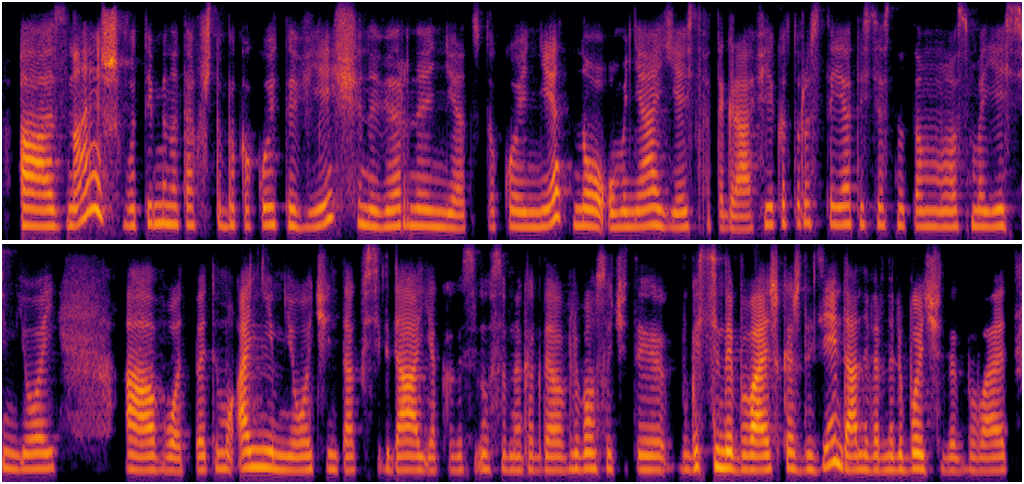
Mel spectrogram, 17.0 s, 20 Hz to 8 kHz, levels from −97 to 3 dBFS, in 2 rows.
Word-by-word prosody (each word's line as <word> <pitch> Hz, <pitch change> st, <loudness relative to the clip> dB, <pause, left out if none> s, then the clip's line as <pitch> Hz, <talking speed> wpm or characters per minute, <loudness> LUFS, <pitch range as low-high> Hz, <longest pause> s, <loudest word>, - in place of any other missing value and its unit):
А, 200 Hz, -1 st, +7 dB
знаешь, 300 Hz, -, +4 dB
вот 205 Hz, -1 st, -6 dB
именно 230 Hz, -1 st, 0 dB
так, 215 Hz, 0 st, -7 dB
чтобы 215 Hz, +1 st, -6 dB
какой-то 215 Hz, +1 st, -3 dB
вещи, 205 Hz, -, -2 dB
наверное, 205 Hz, 0 st, 0 dB
нет. 180 Hz, -3 st, -3 dB
Такой 190 Hz, 0 st, -4 dB
нет, 200 Hz, +12 st, +1 dB
но 205 Hz, -3 st, +2 dB
у 185 Hz, -, -3 dB
меня 190 Hz, +3 st, 0 dB
есть 190 Hz, -1 st, -2 dB
фотографии, 165 Hz, +3 st, -5 dB
которые 235 Hz, +1 st, -7 dB
стоят, 225 Hz, -1 st, -4 dB
естественно, 215 Hz, -1 st, -8 dB
там 195 Hz, 0 st, -3 dB
с 195 Hz, 0 st, -7 dB
моей 200 Hz, 0 st, -1 dB
семьей. 190 Hz, 0 st, -2 dB, 0.6 s
А 175 Hz, -1 st, +6 dB
вот, 170 Hz, -2 st, -4 dB
поэтому 180 Hz, +2 st, -3 dB
они 210 Hz, 0 st, +5 dB
мне 175 Hz, -2 st, -1 dB
очень 180 Hz, +2 st, -2 dB
так 175 Hz, 0 st, -4 dB
всегда, 180 Hz, -1 st, +2 dB
я 170 Hz, -1 st, -4 dB
как 170 Hz, +1 st, -12 dB
з 185 Hz, -, -16 dB
особенно 180 Hz, -2 st, -6 dB
когда 175 Hz, -1 st, -2 dB
в 170 Hz, -, -12 dB
любом 190 Hz, +1 st, +1 dB
случае 190 Hz, -1 st, -8 dB
ты 180 Hz, +1 st, -2 dB
в 185 Hz, -, -9 dB
гостиной 205 Hz, +1 st, +5 dB
бываешь 180 Hz, 0 st, +6 dB
каждый 185 Hz, -2 st, -2 dB
день, 245 Hz, +9 st, +4 dB
да, 175 Hz, -3 st, +5 dB
наверно, 175 Hz, -1 st, -2 dB
любой 180 Hz, +1 st, +3 dB
человек 170 Hz, -1 st, -5 dB
бывает, 170 Hz, 0 st, -2 dB
190 Hz, 180 wpm, -24 LUFS, 180-205 Hz, 0.6 s, А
